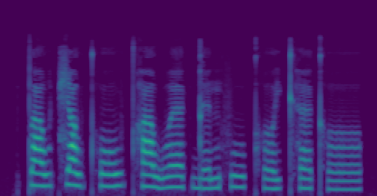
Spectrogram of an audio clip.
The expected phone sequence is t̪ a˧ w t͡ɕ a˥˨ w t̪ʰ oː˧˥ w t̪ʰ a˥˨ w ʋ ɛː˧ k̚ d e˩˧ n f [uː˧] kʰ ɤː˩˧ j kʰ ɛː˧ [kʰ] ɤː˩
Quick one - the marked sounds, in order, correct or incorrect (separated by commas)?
correct, correct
